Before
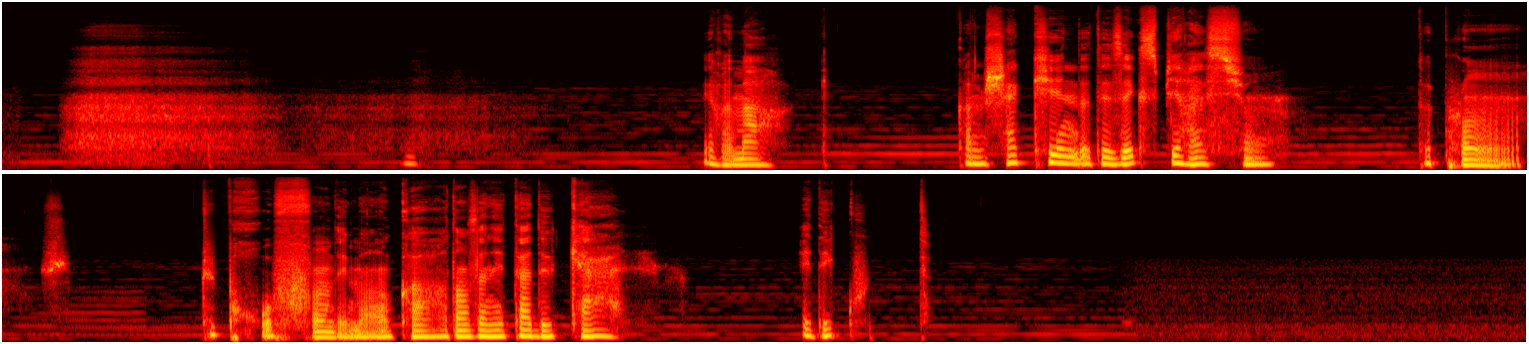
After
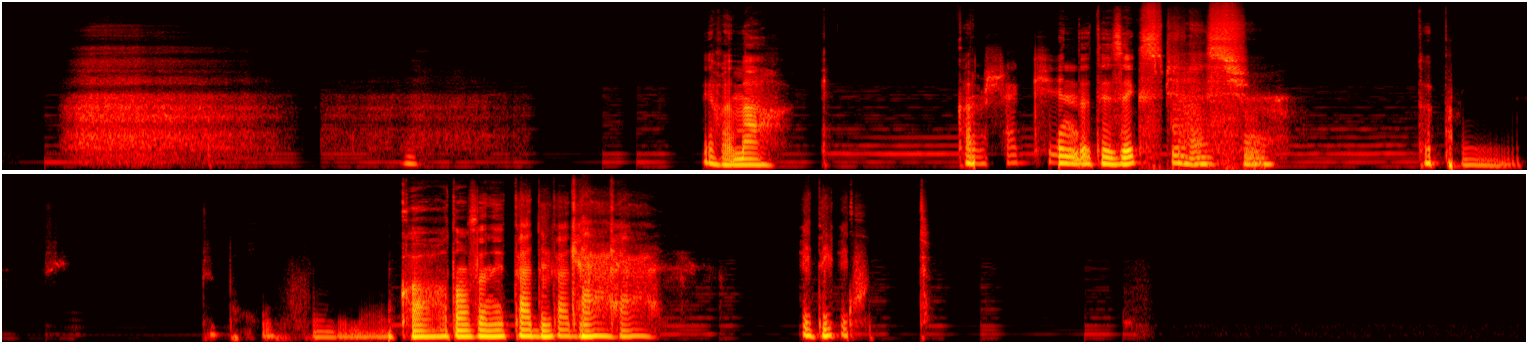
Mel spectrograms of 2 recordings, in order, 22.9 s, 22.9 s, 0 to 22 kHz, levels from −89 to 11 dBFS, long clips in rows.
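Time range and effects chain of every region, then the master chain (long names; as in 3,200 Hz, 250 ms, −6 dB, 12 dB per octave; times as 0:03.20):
0:07.29–0:07.93: high-pass filter 290 Hz + downward compressor 16 to 1, threshold −32 dBFS + high-frequency loss of the air 140 metres
0:08.51–0:09.47: tube saturation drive 22 dB, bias 0.65 + double-tracking delay 44 ms −4.5 dB
0:10.87–0:14.34: treble cut that deepens with the level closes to 520 Hz, closed at −20.5 dBFS + guitar amp tone stack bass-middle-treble 10-0-1 + upward compression, threshold −47 dBFS
0:15.24–0:17.78: notch filter 5,300 Hz, Q 15 + single-tap delay 286 ms −6.5 dB + highs frequency-modulated by the lows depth 0.37 ms
whole clip: high-pass filter 48 Hz 6 dB per octave; noise gate with hold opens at −50 dBFS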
